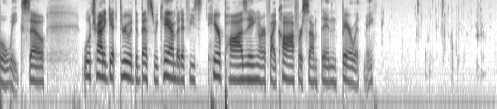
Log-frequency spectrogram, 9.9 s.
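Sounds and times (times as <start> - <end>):
speech: 0.2 - 7.6
person drinking a sip of water: 7.6 - 9.9.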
